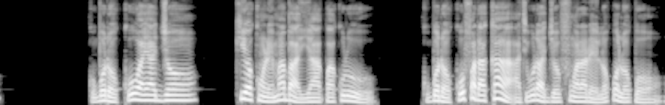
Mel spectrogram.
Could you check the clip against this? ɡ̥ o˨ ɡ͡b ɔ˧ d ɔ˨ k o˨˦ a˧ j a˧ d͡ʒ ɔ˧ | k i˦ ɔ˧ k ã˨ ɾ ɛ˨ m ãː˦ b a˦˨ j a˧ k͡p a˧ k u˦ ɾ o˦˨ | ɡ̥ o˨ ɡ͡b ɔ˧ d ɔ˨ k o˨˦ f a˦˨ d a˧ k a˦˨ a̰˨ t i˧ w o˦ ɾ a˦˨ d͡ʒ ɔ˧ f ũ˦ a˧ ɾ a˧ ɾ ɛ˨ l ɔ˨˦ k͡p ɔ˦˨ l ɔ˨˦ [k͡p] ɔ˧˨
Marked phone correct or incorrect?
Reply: correct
